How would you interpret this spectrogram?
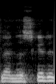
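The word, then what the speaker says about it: Lynyrd Skynyrd: That's Leonard Skinner, taken from Pronounced Leonard Skinner, their 73 debut, written by Alan Collins and Ronnie Van Zant.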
